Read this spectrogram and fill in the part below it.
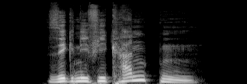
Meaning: inflection of signifikant: 1. strong genitive masculine/neuter singular 2. weak/mixed genitive/dative all-gender singular 3. strong/weak/mixed accusative masculine singular 4. strong dative plural
- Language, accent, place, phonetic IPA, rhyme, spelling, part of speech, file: German, Germany, Berlin, [zɪɡnifiˈkantn̩], -antn̩, signifikanten, adjective, De-signifikanten.ogg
